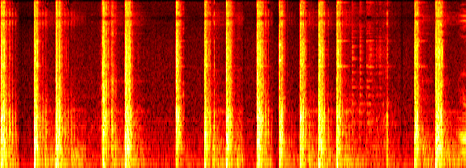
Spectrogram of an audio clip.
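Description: A piece of rebar hammers against a metal part of a dual permanent magnet rotor for a wind turbine, sharp loud clanking strikes repeated in quick irregular bursts with short ringing decays, close by and without talk.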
